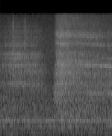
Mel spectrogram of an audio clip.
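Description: A long breathy exhale, like a sigh, starting about halfway through, over a steady low hum.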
